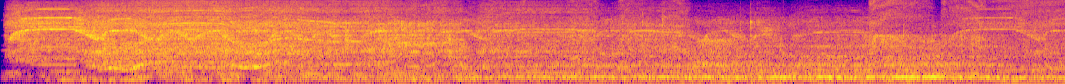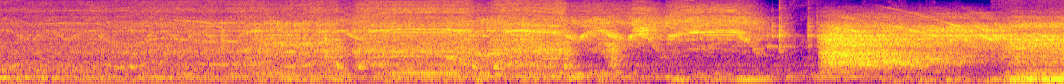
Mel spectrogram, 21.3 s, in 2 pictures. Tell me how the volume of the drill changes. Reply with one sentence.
The loudness of the drill goes down, then up.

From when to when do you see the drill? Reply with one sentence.
The drill can be heard from 0.0 to 21.2 s.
